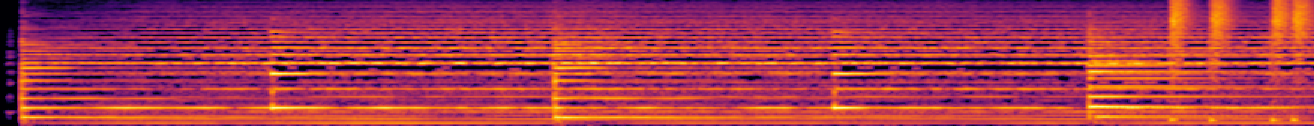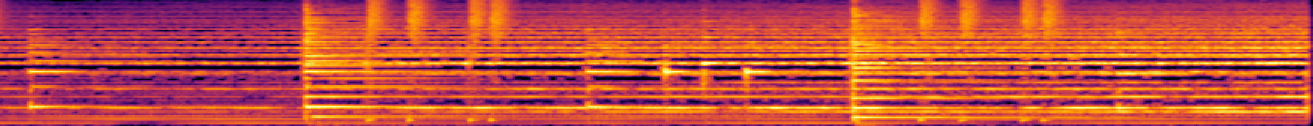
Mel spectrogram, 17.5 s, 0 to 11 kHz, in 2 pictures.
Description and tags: Soldiers March (Cinematic)
I created this track in GarageBand using cinematic strings, subtle piano keys and an acoustic drum.
Feels like a soldiers last march into battle or some kind of realisation that this is the end. 18 seconds in length. Thanks.
Bulent Ozdemir
soldier, strings, movie, drama, cinema, dramatic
